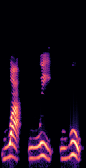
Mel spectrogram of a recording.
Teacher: वाओ दोनों होठों को गोल करके, बंद नहीं करना आपने, तो दोनों होठों को गोल करके जब आपने अदा किया तो वो हो गया वाओ, वा, वी, वू।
